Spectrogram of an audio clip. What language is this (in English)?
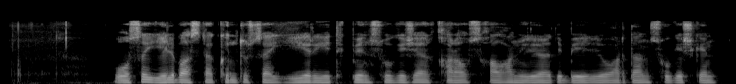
Kazakh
